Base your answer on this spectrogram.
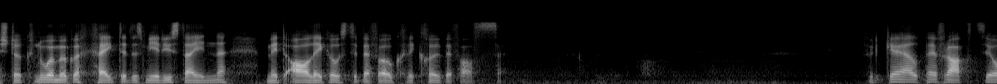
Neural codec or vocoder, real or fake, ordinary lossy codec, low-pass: codec, 16 kHz, 0.3 kbps, FocalCodec; fake; none; 7.2 kHz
